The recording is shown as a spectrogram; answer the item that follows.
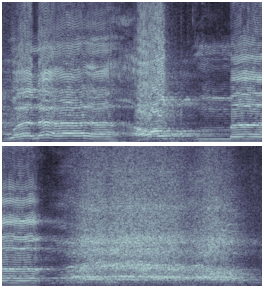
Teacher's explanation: এই মিমের মধ্যে ঠোঁট মিলবে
